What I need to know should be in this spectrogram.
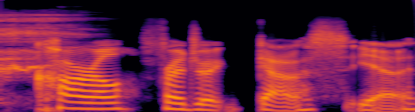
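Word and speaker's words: Gauss: I don't know if I'm saying it correctly, but it is G- A SS. Gaus Rifle. You are. Yeah, that's that was also in Halo, so you're saying it right.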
